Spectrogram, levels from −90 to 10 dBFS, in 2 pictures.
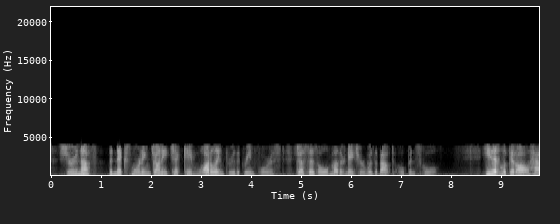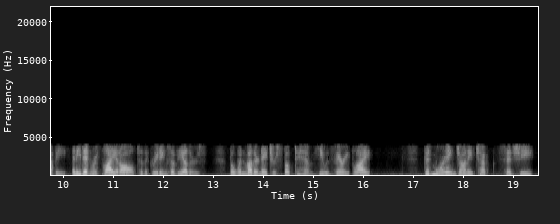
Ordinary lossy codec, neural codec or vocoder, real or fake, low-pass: AAC, 16 kbps; codec, 16 kHz, 0.4 kbps, LongCat-Audio-Codec; fake; 7.2 kHz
